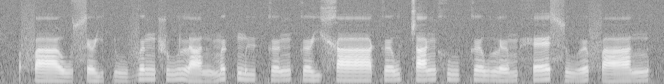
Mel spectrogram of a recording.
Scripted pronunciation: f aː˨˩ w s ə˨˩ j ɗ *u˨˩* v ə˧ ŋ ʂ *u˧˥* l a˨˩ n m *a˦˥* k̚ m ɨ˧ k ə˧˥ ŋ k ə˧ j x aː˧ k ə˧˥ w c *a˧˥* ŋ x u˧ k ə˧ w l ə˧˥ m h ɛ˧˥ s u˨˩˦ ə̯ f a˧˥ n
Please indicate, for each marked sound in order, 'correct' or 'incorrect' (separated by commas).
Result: correct, correct, incorrect, correct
